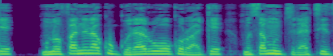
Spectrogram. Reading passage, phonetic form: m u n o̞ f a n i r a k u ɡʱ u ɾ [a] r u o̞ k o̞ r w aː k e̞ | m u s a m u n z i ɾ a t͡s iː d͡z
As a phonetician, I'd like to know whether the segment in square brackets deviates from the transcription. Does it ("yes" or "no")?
no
